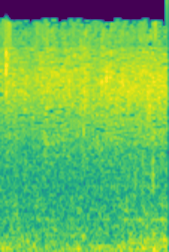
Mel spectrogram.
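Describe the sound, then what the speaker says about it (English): Steady, dense rain pours down in a continuous loud wash of hiss and patter, with a low rumbling undertone, no voices present. "It's just the rain, Doc."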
